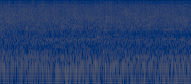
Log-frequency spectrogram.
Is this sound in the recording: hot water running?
yes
